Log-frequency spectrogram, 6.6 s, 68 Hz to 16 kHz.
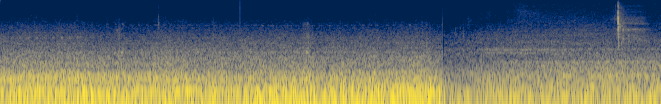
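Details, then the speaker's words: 2000 Ford F150 idling rough and missing: uneven, lumpy idle with an irregular stumble in the low exhaust beat; code reader shows a cylinder 4 misfire. "This truck is running. It's running rough. It's missing. Definitely seems to be missing."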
